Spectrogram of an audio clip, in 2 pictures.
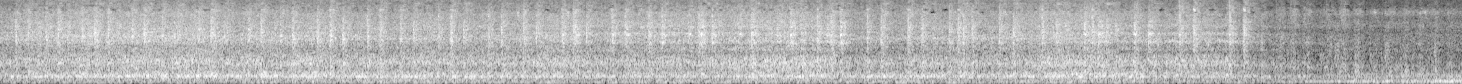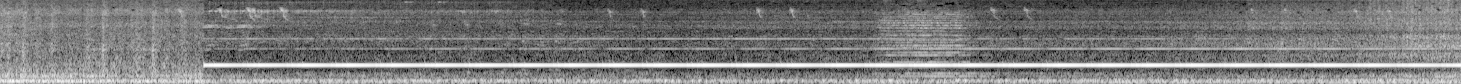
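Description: A KRL electric commuter train passes close by, its wheels clattering on the rails. Later a steady high warning tone sounds without a break, with a short train horn blast about two-thirds of the way through.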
